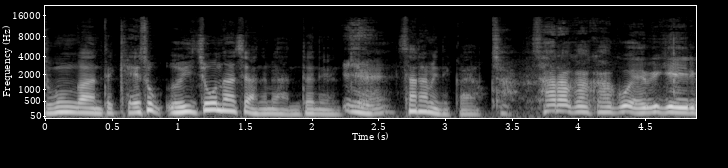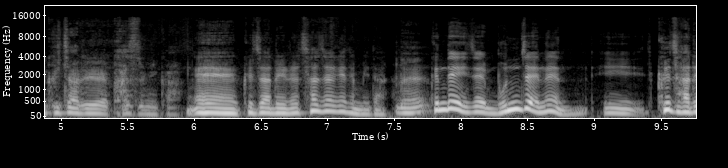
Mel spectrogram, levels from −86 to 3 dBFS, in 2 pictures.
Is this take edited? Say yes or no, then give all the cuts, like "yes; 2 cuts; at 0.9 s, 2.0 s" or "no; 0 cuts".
yes; 1 cut; at 3.6 s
